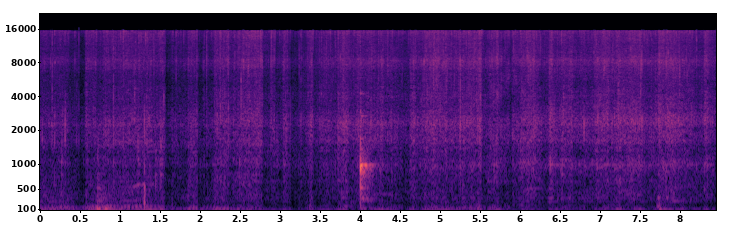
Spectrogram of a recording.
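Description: Wet boiled cluster beans sizzling in hot oil in a frying pan as a steel spoon stirs and scrapes them around. The water on the boiled beans spits in the oil. There is one sharp clink of the spoon against the pan about four seconds in.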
